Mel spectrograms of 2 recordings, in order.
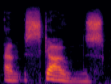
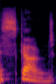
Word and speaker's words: scones: have the last two scones. Pardon? No, they're scones, not scones. Scones, dear. Scones. Pay full attention. Scones, that's how you say it.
